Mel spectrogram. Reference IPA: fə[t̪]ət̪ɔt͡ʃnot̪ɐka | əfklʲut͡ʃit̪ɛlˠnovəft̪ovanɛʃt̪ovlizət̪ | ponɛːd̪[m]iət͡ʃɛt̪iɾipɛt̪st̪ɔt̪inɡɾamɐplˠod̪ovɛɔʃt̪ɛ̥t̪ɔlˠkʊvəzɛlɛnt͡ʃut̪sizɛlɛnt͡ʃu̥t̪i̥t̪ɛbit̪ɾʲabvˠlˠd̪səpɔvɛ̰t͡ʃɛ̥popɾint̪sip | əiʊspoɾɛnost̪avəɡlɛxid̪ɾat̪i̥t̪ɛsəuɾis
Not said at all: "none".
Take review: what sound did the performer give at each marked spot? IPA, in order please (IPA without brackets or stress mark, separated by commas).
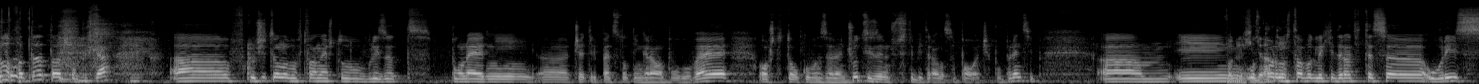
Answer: t̪, n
